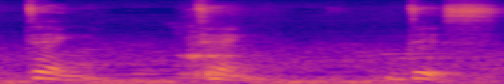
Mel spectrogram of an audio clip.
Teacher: So from inter means between and dental means teeth. So the primary constriction happens between our tongue and our upper teeth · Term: interdental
